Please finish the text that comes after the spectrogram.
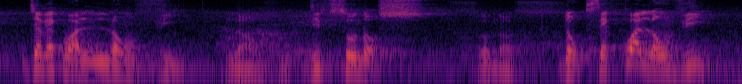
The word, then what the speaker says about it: phthonos: o n o s mais ça s'écrit ça se lit sonos parce que le pH c'est comme F alléluia dis avec moi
